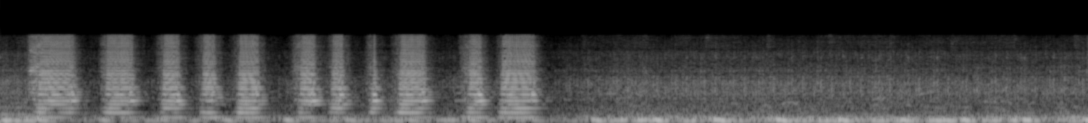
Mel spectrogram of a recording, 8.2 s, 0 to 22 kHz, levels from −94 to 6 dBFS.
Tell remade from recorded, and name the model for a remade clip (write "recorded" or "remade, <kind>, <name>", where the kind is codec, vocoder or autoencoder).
recorded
